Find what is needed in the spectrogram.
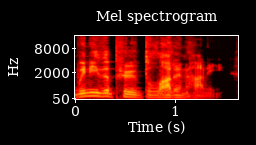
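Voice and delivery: ordinary talk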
